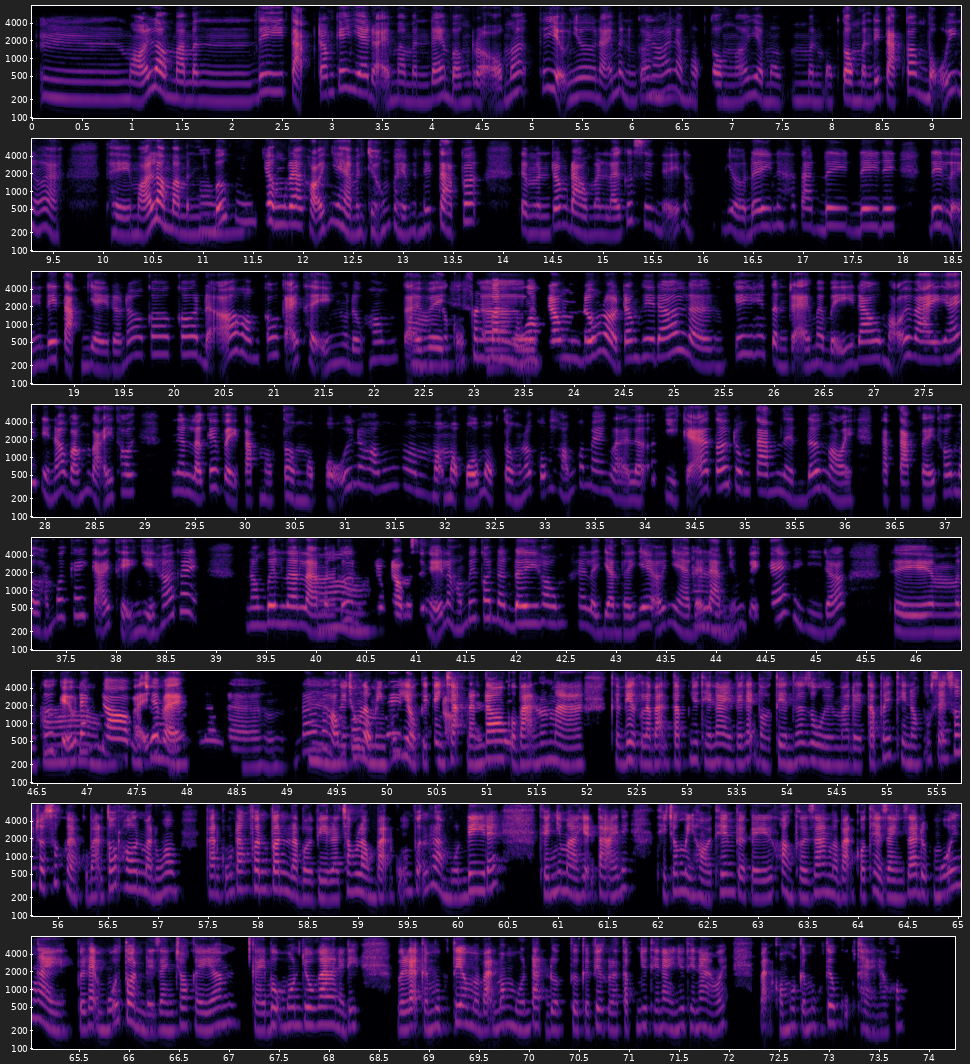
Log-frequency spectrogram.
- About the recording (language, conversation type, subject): Vietnamese, advice, Làm sao để lấy lại động lực tập thể dục dù bạn biết rõ lợi ích?
- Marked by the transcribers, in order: laughing while speaking: "nhà mình chuẩn bị"; tapping; other background noise; unintelligible speech; chuckle; unintelligible speech; unintelligible speech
